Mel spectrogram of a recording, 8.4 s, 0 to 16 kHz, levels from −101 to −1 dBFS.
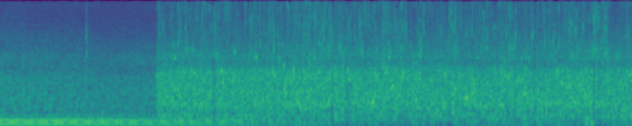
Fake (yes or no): no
